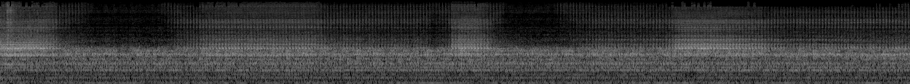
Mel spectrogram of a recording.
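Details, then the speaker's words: Twister T4 cannabis trimmer, stainless version, blades running after each side is adjusted with the clickers to set bed-knife contact: a steady whir with a faint even tick, the slight ticking recommended for proper blade contact. "you can go a little bit more contact than that you can also go less some facilities want no contact other facilities want a little bit tighter I recommend you just hear a slight ticking sound"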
